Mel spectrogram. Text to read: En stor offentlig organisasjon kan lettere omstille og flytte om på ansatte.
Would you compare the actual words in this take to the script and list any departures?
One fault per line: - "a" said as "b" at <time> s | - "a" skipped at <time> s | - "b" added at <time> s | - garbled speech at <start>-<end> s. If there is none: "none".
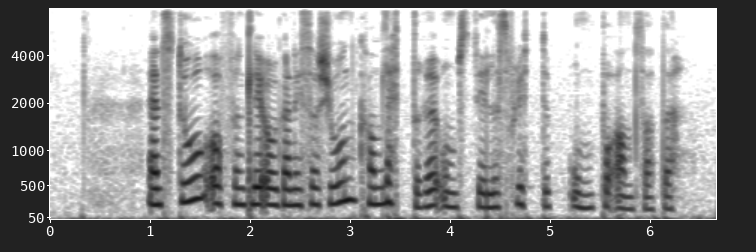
none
